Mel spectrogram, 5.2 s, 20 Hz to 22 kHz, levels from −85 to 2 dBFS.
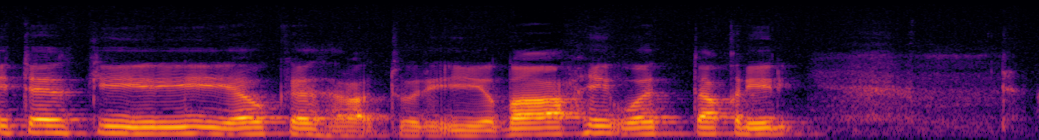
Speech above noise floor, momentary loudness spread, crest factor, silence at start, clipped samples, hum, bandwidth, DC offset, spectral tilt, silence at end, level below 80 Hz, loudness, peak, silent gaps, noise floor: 28 dB; 12 LU; 18 dB; 0 s; under 0.1%; none; 11.5 kHz; under 0.1%; -7.5 dB/octave; 0.15 s; -70 dBFS; -18 LUFS; 0 dBFS; none; -45 dBFS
